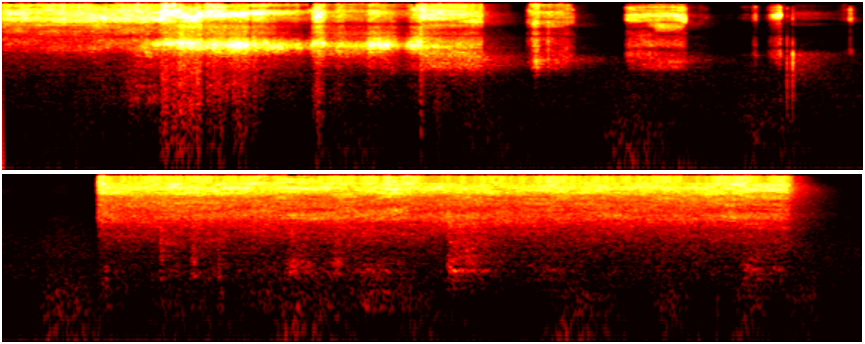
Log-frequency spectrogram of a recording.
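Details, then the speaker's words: Air blower on a dental simulator unit in a dental school skills lab, pulled out to clean dust off the table: loud, steady hissing air bursts starting and stopping, with handling clicks between. "untuk membersihkan debu-debu yang diatas meja ini bisa ditarik panjang kemudian caranya seperti ini"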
